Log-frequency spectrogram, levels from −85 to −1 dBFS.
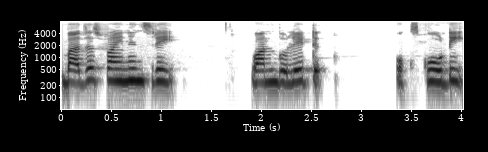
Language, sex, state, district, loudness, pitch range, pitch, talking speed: Telugu, female, Andhra Pradesh, Visakhapatnam, -16 LUFS, 245-275 Hz, 260 Hz, 105 wpm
